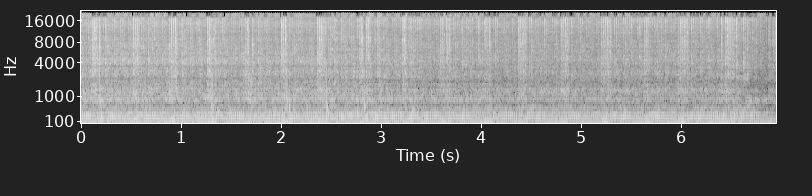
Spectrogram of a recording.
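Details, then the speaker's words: Honda Civic EK coupe with swapped JDM B18C, first start, O2 sensor unplugged. Idle chugs unevenly at about three beats a second, stumbling and surging; owner suspects unplugged sensors or a bad ISC valve. Rough idle. "You can hear it. It's idling rough as fuck."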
